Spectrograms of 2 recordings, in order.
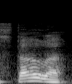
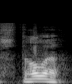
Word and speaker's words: Stoller: It depends how you pronounce it, because roller and Stoller, they look like they ought to rhyme, but roller has it's pronounced with the long O, and Stoller usually with the short O, although I have heard it pronounced Stoller anyway.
